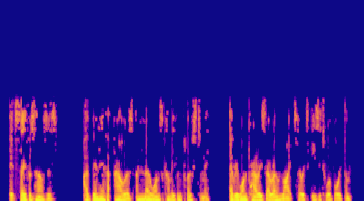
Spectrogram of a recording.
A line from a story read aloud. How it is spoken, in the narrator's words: I said quickly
